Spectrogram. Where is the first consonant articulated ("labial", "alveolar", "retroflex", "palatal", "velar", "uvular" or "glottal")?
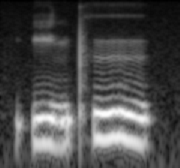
glottal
